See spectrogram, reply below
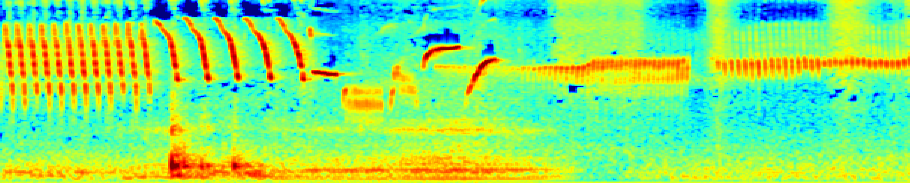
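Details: Song of a white canary: a quick high trill, then a series of falling whistled swoops and a few rising slurs, ending in steady buzzy trills of rapidly repeated notes.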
